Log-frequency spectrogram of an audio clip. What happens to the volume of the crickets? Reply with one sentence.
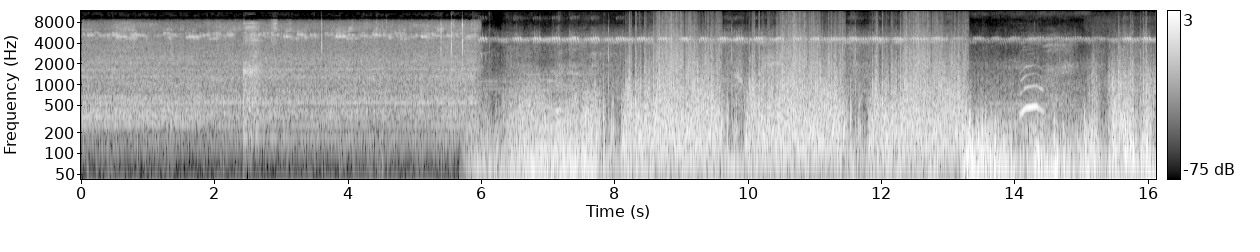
The volume of the crickets stays about the same.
